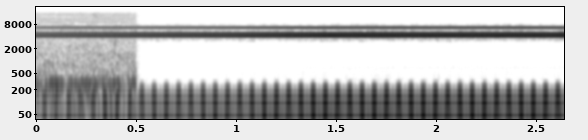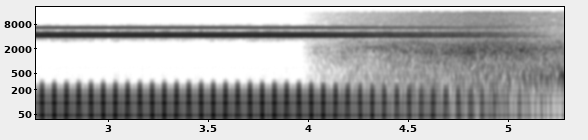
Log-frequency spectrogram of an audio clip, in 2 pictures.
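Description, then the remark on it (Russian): A simulated tinnitus sound: steady high-pitched ringing tones held over a low, rapid buzzing pulse, giving way to a hissing rush of noise near the end, loud and continuous. “This is my tinnitus.”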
